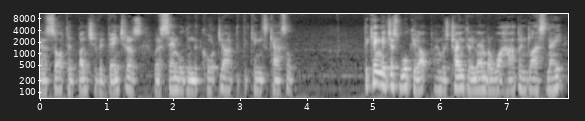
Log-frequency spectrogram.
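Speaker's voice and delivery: usual speaking voice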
